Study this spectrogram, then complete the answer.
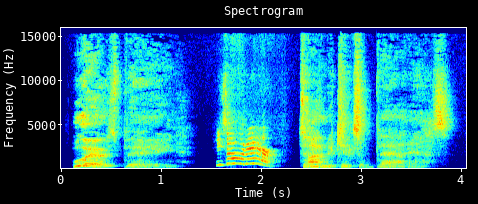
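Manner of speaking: low, gruff Batman; mock Batman voice; Batman growl. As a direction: growl like the hero. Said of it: "Batman is like".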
